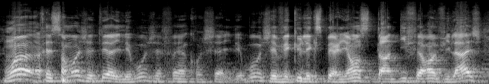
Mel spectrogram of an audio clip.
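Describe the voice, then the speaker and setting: A man's voice: mid-range voice, expressive, quick pace, fairly bright tone. A man with a Congolese accent co-hosting a casual studio chat, enthusiastic with short interjections.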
